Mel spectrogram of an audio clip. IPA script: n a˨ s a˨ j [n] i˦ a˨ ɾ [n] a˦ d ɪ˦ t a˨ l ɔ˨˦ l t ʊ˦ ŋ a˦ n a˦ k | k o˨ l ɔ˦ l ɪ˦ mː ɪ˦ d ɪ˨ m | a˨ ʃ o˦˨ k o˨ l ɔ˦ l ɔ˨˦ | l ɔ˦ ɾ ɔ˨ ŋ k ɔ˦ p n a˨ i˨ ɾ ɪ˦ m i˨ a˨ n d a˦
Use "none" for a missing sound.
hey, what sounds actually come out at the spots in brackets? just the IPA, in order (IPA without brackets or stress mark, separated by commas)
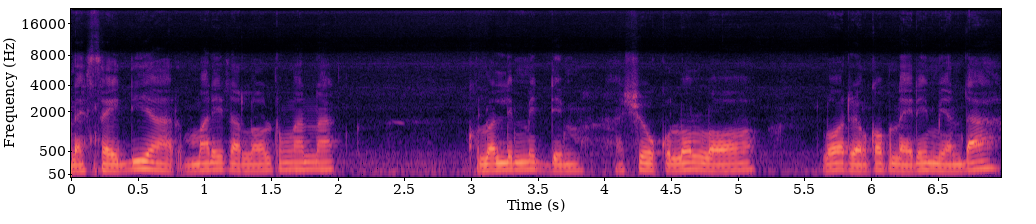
d, m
